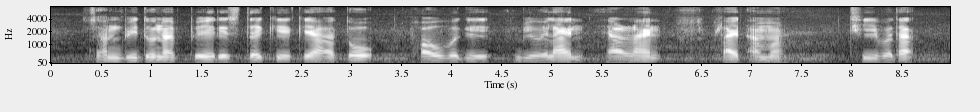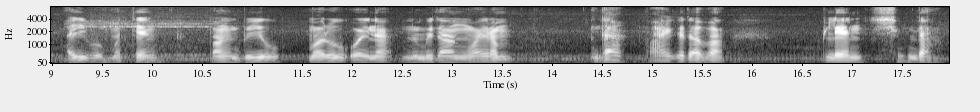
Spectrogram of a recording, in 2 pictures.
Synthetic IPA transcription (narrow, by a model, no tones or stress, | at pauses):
zanbidunɐpeɾistɐkikɐjato | pʰawbɐɡi | biojlajn | eaɾlajn | pʰlajt̚ɐ̰mɐ | tʰiβɐdɐːjbumɐteŋpaŋbiju | mɐɾuʔojnɐnumidaŋwajɾɐm | dɐ | pʰa̰jɡɐdɐbɐ | plensiŋdɐ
